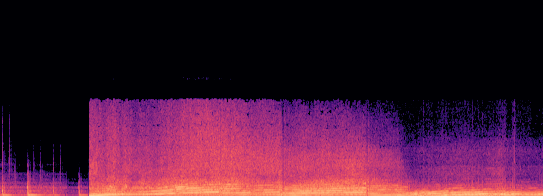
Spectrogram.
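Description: Car engine accelerating hard through the gears, starting abruptly about two seconds in. The pitch climbs and drops back at each of three gear changes, then settles lower with a deep rumble.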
